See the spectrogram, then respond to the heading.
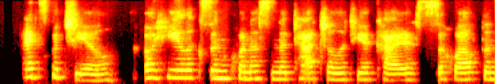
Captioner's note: speaking in foreign language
